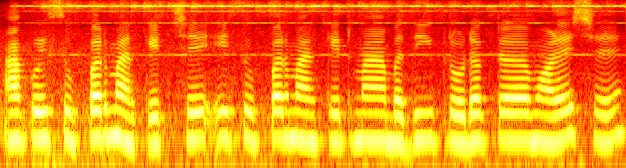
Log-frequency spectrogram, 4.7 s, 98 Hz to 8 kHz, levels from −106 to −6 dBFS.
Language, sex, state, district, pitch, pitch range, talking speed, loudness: Gujarati, female, Gujarat, Gandhinagar, 205 Hz, 200-215 Hz, 155 wpm, -17 LUFS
